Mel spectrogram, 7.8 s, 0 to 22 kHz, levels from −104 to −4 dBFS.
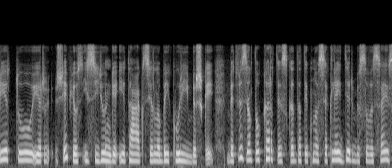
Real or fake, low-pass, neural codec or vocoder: real; 7.2 kHz; none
